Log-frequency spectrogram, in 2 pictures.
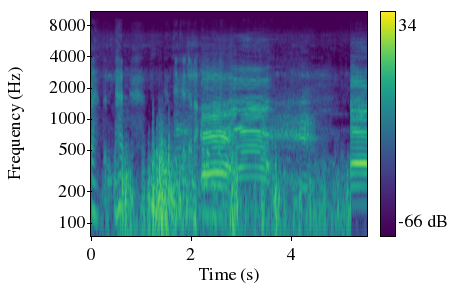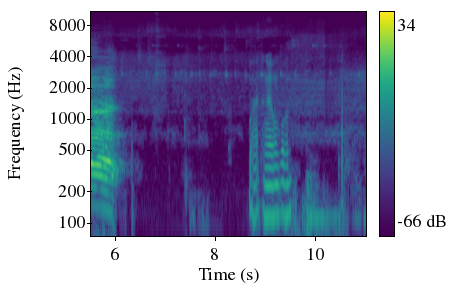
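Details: Penned calf crying for its mother after being separated from her at weaning: several long, harmonic moos, some drawn out for over a second, with pauses between and faint pen noise.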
